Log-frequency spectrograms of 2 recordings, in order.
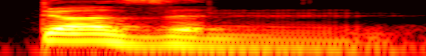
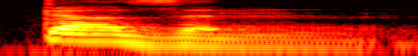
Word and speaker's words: doesn't: doesn't but what happens the T is silent it disappears so we want that strong n dozen dozen and it will connect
